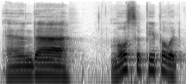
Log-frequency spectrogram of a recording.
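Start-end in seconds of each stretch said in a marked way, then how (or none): none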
